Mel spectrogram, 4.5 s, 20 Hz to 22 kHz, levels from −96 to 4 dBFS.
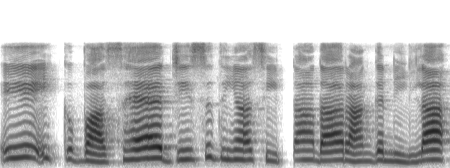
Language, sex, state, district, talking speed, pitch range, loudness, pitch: Punjabi, female, Punjab, Kapurthala, 135 wpm, 195-235 Hz, -18 LUFS, 220 Hz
